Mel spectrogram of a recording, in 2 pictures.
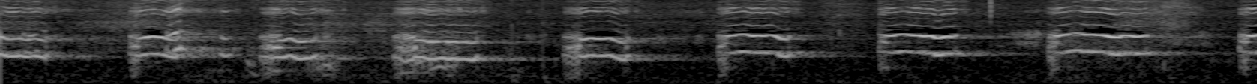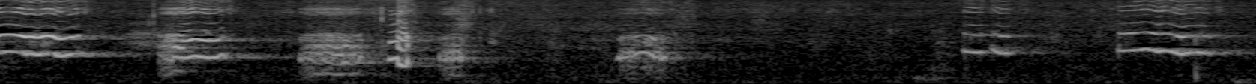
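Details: Fifteen-day-old puppies from kennel litter A whine in a quick, uneven series, each cry a short tonal rising-and-falling whimper, about two per second, over a faint background hiss.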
